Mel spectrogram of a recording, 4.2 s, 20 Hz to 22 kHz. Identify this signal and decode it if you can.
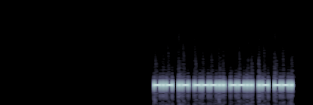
Morse code, heard as a keyed tone, about 41 wpm, 700 Hz. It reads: KA8ZAG
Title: USA Call Signs - 6 Characters - Repeated 2x - 45wpm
